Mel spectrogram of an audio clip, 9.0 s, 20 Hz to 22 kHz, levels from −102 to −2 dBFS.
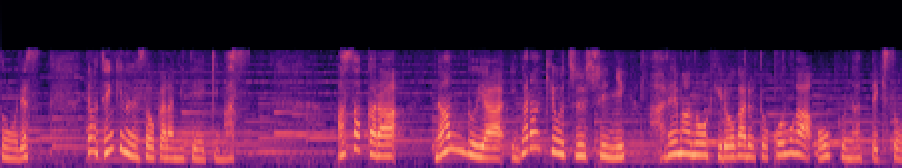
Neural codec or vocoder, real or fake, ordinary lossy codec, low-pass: none; real; MP3, 64 kbps; 7.2 kHz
